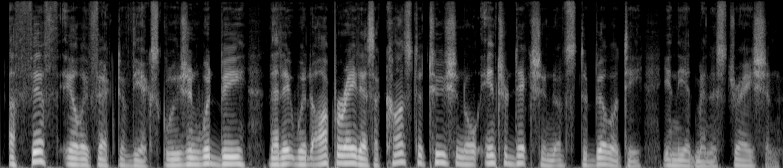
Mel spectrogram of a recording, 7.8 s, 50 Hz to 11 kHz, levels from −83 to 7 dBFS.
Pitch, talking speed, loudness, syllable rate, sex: 120 Hz, 170 wpm, -18 LUFS, 5.9 syllables/s, male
